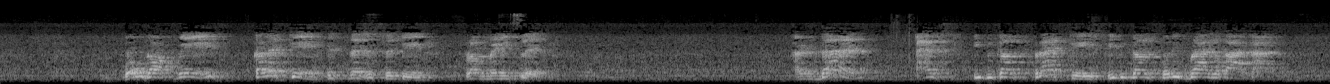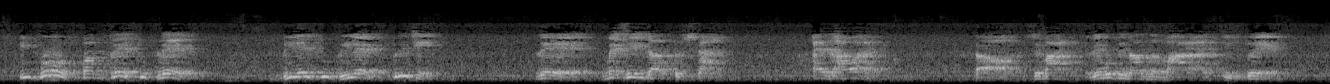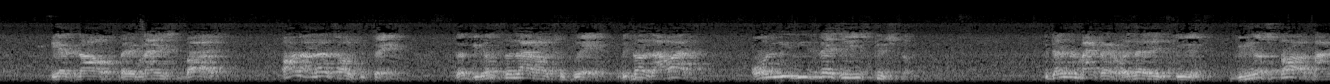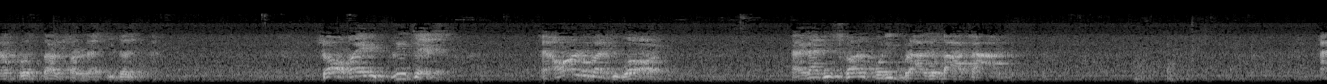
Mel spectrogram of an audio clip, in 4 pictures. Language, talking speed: Hungarian, 95 wpm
